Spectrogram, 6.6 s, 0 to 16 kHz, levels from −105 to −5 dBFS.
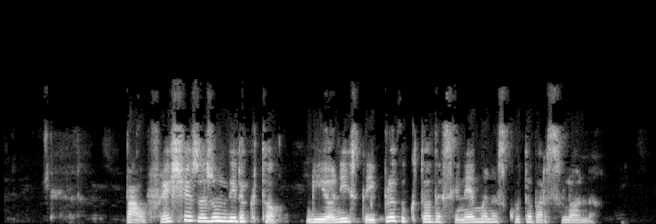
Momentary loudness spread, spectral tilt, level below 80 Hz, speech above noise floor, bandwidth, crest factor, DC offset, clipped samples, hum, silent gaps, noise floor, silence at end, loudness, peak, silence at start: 11 LU; -5 dB/octave; -66 dBFS; 50 dB; 7.6 kHz; 16 dB; under 0.1%; under 0.1%; none; none; -65 dBFS; 0.65 s; -16 LUFS; 0 dBFS; 1.25 s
